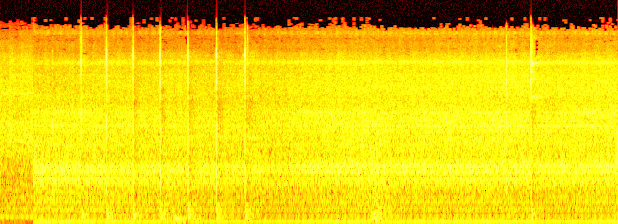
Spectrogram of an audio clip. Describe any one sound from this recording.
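A hammer strikes metal with sharp clanks.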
